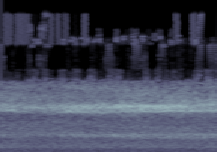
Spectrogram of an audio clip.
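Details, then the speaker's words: Restaurant kitchen exhaust hood, grease filter put back in place: steady loud rushing air with a hollow sucking note, no rhythm; clogged grease filters restrict airflow, making the fan and PCU work harder; needs full cleaning and PCU filter replacement. "It's making the fan and the PCU work harder than it should."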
